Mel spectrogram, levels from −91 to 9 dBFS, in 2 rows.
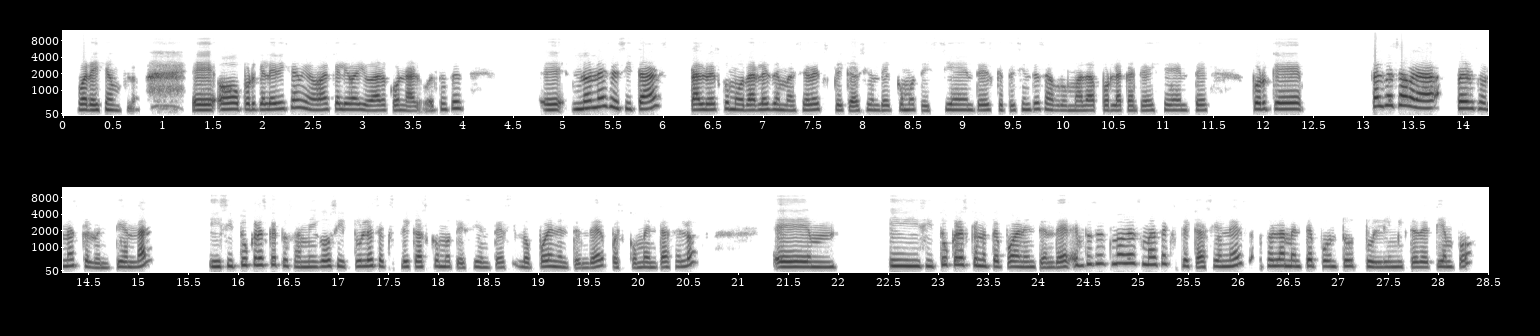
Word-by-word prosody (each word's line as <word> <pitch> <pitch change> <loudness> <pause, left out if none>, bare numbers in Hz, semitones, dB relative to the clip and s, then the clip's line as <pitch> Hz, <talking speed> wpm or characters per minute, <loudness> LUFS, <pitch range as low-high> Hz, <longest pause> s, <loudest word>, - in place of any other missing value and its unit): Por 225 -2 +4
ejemplo, 210 -2 0 0.6
eh, 210 0 +4
o: 240 +1 +5
"Porque 230 -1 +1
le 235 +1 +4
dije 255 +4 0
a 310 - +2
mi 285 - 0
mamá 220 +1 +2
que 240 - -2
le 235 - +1
iba 230 - +5
a - - +2
ayudar 200 -1 +2
con 205 -1 -2
algo". 180 0 -2
Entonces, 250 +5 -2 0.8
eh, 220 +2 +3
no 260 +4 +6
necesitas 280 -5 +5 0.3
tal 220 +1 +6
vez 225 0 +3
como 230 -4 +1
darles 220 +2 +3
demasiada 210 -1 -1
explicación 205 -2 -4
de 200 -1 -5
cómo 215 0 -3
te 190 -3 -8
sientes, 215 -1 -2
que 210 - -5
te 195 - -8
sientes 230 +3 -4
abrumada 195 -2 -1
por 200 0 -3
la 195 - +1
cantidad 195 0 -4
de 205 - -7 0.2
gente. 205 0 -4 0.5
Porque 245 0 +4 0.7
tal 355 +1 +6
vez 390 0 +3
habrá 305 -7 +9 0.2
personas 265 -2 +4
que 230 - -3
lo 195 - -5
entiendan, 205 +4 0 0.6
y 225 0 +1
si 245 0 -3
tú 280 +4 -2
crees 285 -1 +2
que 295 - -2
tus 250 -2 -6
amigos, 215 +3 -1
si 235 - -4
tú 230 +2 -4
les 245 +1 0
explicas 220 -1 -3
cómo 220 -1 -4
te 180 -3 -8
sientes, 195 -1 -7
lo 195 -4 -5
pueden 225 +2 -1
entender, 195 +4 -3
pues 195 0 -6
coméntaselos. 205 - -3 0.8
Em, 210 0 +2 0.5
y 250 -1 +3
si 240 - -2
tú 295 +3 -3
crees 295 0 +2
que 270 - -1
no 245 -1 +1
te 225 -2 -2
puedan 220 0 +1
entender, 205 +1 -2
entonces 325 +5 -2
no 355 +1 +2
des 360 0 +3
más 305 +1 +1
explicaciones, 235 - -2 0.2
solamente 250 -1 +1
pon 230 -1 -3
tú 240 0 -2
tu 220 - 0
límite 210 0 -4
de 205 0 -2
tiempo, 220 - -4
225 Hz, 185 wpm, -23 LUFS, 205-250 Hz, 0.8 s, habrá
